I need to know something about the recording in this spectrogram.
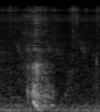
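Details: Hailey, a talkative baby monkey, lets out one short squeaky cry that rises sharply and falls away within a fraction of a second, over a steady low background hum.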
